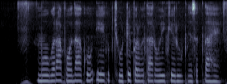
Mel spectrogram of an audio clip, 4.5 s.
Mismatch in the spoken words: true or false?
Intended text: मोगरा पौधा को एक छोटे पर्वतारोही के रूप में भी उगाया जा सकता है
true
